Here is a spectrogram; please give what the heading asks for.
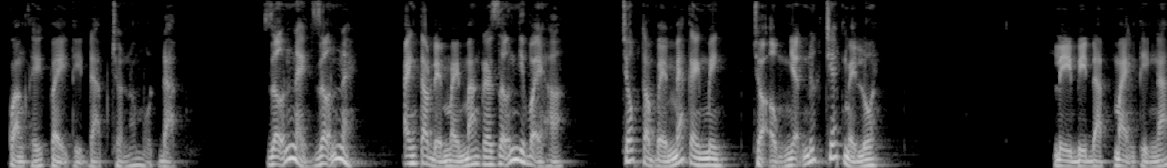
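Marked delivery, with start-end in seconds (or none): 2.6-8.8 put-on angry raised boy's voice, louder and higher; a kid yelling at a friend who mocks his dead brother; furious boy. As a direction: snap at your friend for the cruel joke. Quang furious, kicks Lì.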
